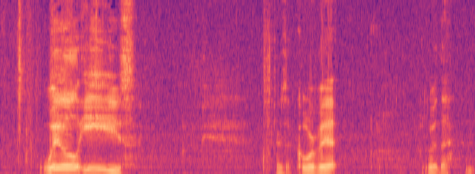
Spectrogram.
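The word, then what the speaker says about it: Willys: was cool there's a willis willy's don't want to get corrected say willis they'll say no it's pronounced will ease there's a corvette with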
